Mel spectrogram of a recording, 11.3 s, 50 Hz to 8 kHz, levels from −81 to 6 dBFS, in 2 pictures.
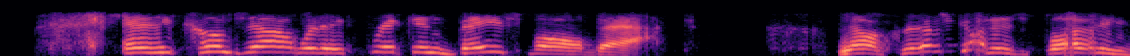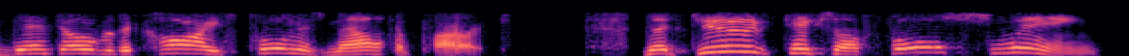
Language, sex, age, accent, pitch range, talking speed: English, male, 60-79, American, 185-270 Hz, 155 wpm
